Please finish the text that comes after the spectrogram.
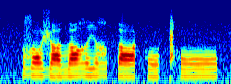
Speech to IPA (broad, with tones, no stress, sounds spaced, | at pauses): z ɔ˧ ʒ ɑ˨ ð ɑ˧ ʁ i˨ ʁ θ ɑ˨ k o˨ ǁʰ o˦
